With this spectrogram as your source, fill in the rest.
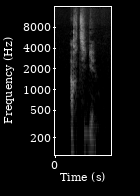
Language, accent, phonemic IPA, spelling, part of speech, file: French, France, /aʁ.tiɡ/, Artigues, proper noun, LL-Q150 (fra)-Artigues.wav
- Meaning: 1. Artigues (a village and commune of Ariège department, Occitania, France) 2. Artigues (a village and commune of Aude department, Occitania, France)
